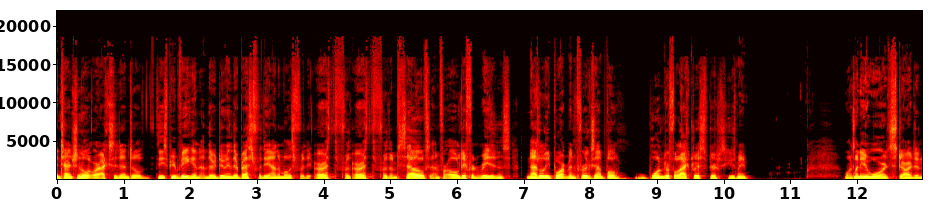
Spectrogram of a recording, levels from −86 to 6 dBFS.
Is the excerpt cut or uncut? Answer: cut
